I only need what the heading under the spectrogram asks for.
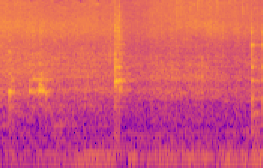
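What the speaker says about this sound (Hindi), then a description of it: "हम इसके दाल के ऊपर तड़का लगाएंगे।" Hot oil tempering (tadka) sizzles and crackles steadily as it is poured over masoor dal, with a couple of sharp spitting bursts as it hits the lentils.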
